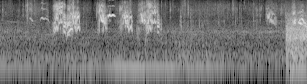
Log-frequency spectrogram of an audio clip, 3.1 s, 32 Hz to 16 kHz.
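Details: Sparrows gathering on a sidewalk curb at a shrine to be fed, 11 January 2024; loud bright chirps in short bursts, four close together then two more, with a low engine drone beneath.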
